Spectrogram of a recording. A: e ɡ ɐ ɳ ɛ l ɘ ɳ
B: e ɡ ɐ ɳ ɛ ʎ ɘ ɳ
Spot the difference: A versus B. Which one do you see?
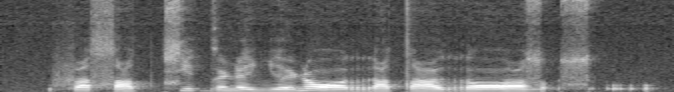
B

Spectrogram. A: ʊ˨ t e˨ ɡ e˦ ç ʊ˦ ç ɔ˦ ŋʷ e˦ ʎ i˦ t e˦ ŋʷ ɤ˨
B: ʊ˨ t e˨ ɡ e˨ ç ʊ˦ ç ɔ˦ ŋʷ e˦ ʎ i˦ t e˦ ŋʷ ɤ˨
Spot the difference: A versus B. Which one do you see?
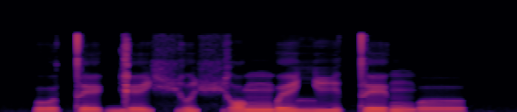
B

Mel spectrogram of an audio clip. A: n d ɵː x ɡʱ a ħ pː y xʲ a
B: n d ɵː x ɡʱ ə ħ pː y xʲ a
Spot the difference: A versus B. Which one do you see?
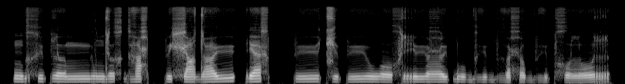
A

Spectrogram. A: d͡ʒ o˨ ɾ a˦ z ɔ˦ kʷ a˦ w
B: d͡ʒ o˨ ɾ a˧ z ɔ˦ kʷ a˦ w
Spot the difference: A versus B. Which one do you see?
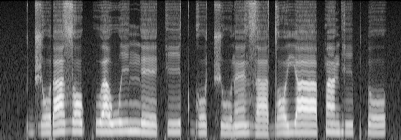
A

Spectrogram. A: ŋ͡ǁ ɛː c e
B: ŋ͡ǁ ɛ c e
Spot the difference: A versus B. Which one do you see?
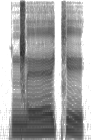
A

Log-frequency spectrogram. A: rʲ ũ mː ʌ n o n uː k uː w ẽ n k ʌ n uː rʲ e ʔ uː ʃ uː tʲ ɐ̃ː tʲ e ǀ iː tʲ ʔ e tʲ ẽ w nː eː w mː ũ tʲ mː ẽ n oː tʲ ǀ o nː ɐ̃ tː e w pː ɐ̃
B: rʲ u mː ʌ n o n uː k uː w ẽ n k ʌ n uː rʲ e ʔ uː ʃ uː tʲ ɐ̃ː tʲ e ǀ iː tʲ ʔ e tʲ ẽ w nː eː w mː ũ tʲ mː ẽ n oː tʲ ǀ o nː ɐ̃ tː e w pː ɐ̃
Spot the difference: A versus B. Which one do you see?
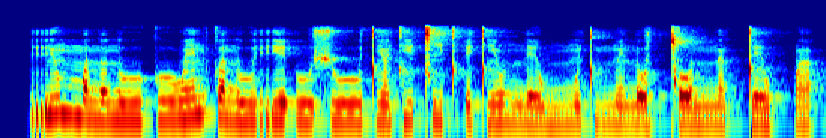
A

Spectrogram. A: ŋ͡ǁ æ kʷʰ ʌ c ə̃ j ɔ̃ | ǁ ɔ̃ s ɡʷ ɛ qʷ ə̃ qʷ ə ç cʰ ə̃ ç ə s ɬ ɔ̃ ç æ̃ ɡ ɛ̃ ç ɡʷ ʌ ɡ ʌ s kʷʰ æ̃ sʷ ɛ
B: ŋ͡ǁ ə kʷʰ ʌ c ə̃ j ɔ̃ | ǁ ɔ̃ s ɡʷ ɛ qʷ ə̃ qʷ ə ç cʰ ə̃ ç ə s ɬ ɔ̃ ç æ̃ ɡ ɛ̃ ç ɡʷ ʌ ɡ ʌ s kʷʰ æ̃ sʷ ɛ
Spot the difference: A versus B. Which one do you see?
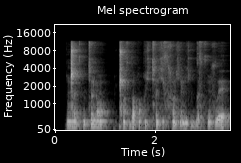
A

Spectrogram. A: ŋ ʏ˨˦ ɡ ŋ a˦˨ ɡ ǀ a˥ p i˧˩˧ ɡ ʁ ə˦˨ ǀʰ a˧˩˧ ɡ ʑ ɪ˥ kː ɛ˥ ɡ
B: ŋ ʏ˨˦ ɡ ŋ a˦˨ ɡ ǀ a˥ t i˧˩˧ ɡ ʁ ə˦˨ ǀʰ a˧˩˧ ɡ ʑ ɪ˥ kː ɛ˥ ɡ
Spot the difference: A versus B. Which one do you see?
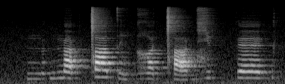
B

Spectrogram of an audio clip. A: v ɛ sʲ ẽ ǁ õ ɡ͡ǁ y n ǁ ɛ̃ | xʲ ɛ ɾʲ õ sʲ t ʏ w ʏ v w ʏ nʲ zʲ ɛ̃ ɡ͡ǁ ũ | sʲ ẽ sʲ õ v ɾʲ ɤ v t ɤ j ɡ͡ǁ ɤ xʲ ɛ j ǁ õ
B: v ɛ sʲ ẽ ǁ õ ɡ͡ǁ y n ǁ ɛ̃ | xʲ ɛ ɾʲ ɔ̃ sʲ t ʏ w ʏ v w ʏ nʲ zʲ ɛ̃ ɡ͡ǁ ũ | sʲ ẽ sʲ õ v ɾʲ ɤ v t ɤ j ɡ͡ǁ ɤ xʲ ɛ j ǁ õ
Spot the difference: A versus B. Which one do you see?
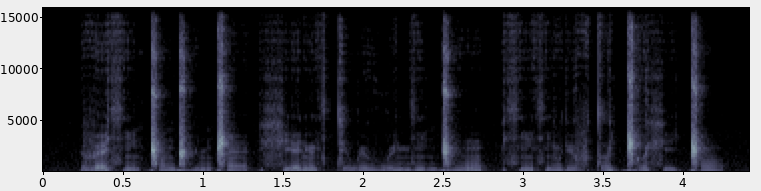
A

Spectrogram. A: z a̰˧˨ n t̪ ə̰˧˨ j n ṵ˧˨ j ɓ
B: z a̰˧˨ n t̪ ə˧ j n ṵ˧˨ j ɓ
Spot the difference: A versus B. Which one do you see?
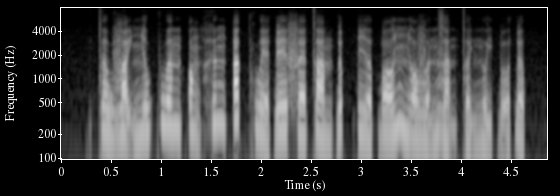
A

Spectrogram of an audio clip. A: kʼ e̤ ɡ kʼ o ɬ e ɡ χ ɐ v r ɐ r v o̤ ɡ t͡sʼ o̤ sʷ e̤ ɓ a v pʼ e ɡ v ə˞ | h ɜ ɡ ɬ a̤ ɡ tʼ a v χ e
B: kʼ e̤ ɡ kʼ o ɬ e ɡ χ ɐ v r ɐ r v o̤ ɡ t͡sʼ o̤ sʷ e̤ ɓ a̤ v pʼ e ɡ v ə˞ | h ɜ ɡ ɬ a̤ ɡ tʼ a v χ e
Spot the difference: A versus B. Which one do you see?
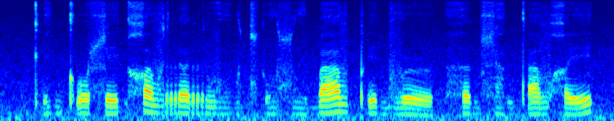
A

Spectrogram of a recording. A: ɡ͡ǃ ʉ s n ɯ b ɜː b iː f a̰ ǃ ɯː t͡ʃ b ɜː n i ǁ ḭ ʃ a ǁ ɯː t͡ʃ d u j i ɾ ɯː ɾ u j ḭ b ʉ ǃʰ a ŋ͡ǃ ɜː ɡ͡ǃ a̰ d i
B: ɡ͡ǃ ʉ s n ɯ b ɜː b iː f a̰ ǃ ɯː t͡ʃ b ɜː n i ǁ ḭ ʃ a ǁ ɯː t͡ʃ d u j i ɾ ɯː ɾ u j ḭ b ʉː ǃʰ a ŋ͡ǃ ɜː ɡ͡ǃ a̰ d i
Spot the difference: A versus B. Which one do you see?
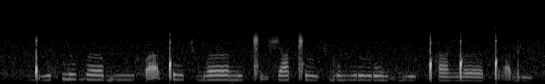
B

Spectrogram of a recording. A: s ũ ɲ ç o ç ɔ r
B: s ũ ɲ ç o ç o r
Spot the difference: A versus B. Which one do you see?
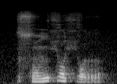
B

